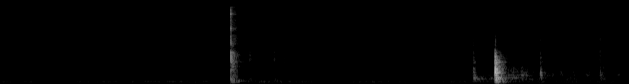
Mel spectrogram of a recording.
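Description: A sharp single click, then about two and a half seconds later a louder knock followed by a few light taps as a solid turned aluminium ball is set down on a mat among other aluminium balls.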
